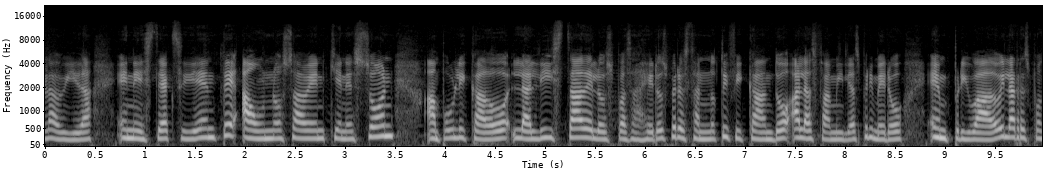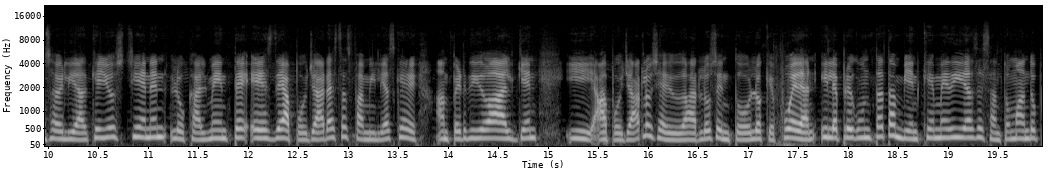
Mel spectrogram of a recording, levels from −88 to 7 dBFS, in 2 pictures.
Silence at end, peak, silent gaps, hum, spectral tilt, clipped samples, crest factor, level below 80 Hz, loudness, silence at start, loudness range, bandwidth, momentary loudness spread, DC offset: 0.05 s; -6 dBFS; none; none; -6 dB/octave; under 0.1%; 18 dB; -58 dBFS; -25 LUFS; 0 s; 2 LU; 12.5 kHz; 6 LU; under 0.1%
